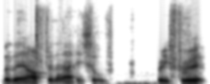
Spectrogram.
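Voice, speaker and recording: Here the same kind of speaker, a young personal trainer guesting on a podcast, talks in a lowish, monotone voice that's a little mellow, at a moderate pace. His casual storytelling is hesitant, packed with fillers and false starts, and recorded in dull lo-fi sound.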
